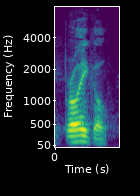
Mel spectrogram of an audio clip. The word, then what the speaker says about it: Bruegel: Peter Bruegel, I'm not sure that pronunciation is correct. Bruegel, thank you, Bruegel.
